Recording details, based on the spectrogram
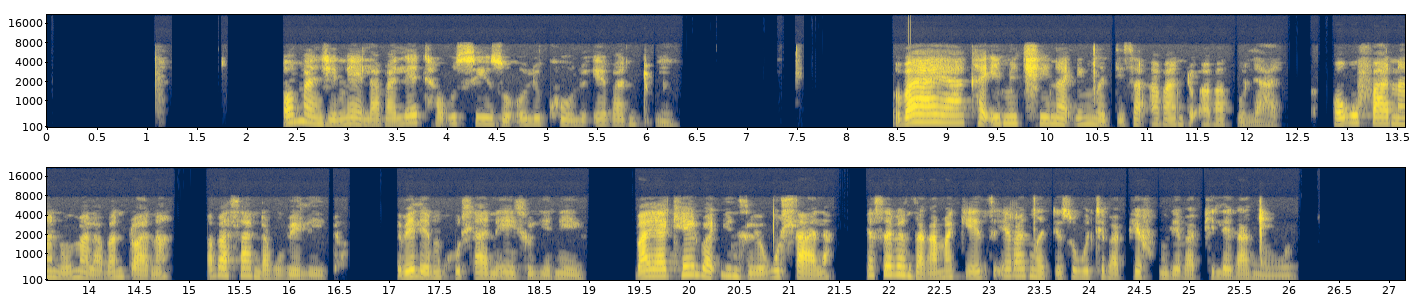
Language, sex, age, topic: North Ndebele, female, 25-35, health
